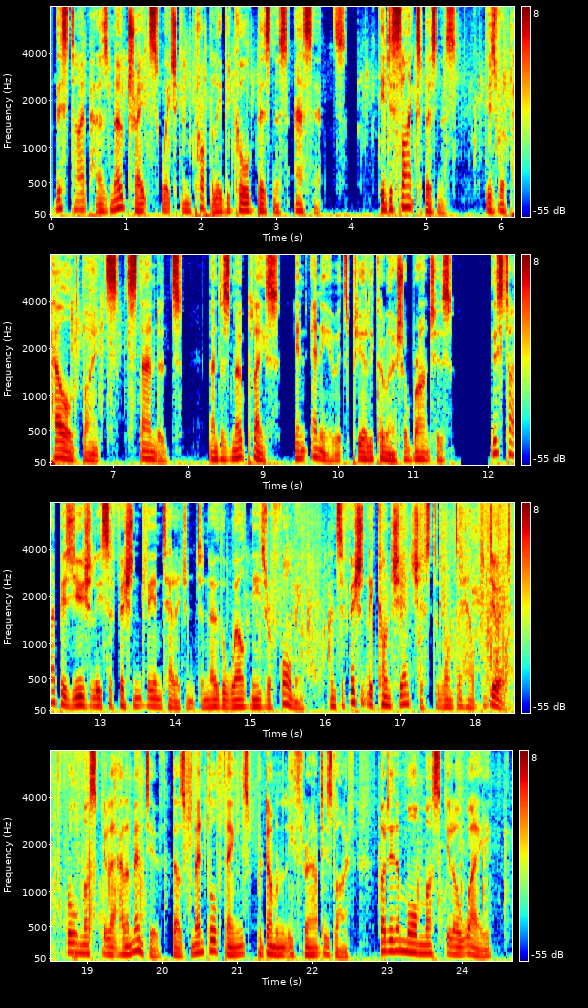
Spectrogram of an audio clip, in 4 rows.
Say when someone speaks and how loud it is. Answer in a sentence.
You can hear the talking from 0.1 to 24.4 s, at a steady volume.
